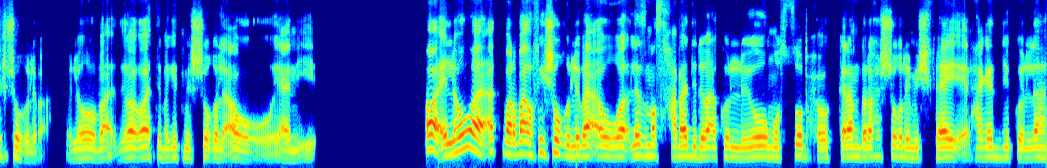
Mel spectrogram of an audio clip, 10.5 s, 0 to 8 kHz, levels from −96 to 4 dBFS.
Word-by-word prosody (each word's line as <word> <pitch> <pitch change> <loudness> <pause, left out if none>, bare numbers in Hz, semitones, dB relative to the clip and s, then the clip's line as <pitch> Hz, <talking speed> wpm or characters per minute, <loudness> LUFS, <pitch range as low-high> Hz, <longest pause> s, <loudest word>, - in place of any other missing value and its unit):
الشغل - - -6
بقى، - - -16 0.2
اللي 115 +2 -8
هو 125 -1 -1
بقى - - -3
و 125 - -4
وقت 135 -1 +1
ما 120 - -9
جيت 130 0 -10
من - - -7
الشغل 120 +1 -3
أو 120 - +1 0.3
يعني 105 0 -6 1.1
آه، - - +8
اللي 170 +6 +2
هو 250 +4 +5
أكبر 320 - +4
بقى 175 0 +4
وفي 190 +4 -5
شغل 150 -7 +1
بقى 145 -1 +3
ولازم 145 +2 0
أصحى 135 -2 -1
بدري 135 -1 +2
بقى 130 -1 +1
كل 130 -2 -6
يوم 135 +1 -1
والصبح 135 +3 -4
والكلام 130 +2 -1
باروح 130 +1 0
الشغل 140 -1 -3
مش 125 0 -3
فايق، 130 -1 +1
الحاجات 130 0 -4
دي 130 0 -11
كلها 130 +1 -4
135 Hz, 205 wpm, -23 LUFS, 125-145 Hz, 1.1 s, آه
